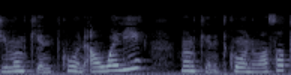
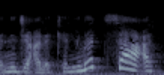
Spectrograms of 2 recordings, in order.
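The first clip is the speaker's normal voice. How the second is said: ordinary talk, nothing marked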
